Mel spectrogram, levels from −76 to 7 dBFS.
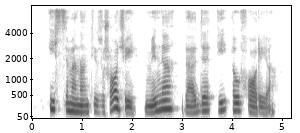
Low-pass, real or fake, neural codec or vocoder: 7.2 kHz; fake; codec, 16 kHz in and 24 kHz out, 1.1 kbps, FireRedTTS-2 codec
